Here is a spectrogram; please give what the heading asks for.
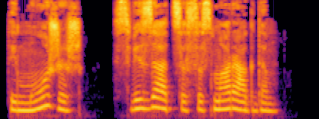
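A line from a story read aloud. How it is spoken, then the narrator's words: Very quiet question in ear. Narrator (Russian): Гордон склонился к моему уху и очень тихо спросил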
